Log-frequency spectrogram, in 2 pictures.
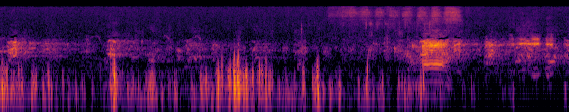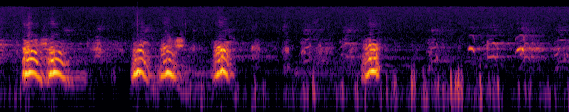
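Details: Australian cattle dog giving loud, tonal barks and yelps in short clusters of two or three, after a stretch of a person talking and some whining sounds.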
